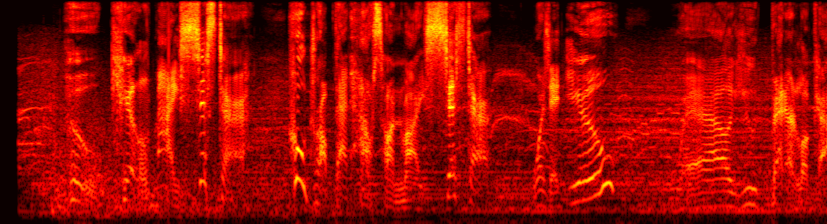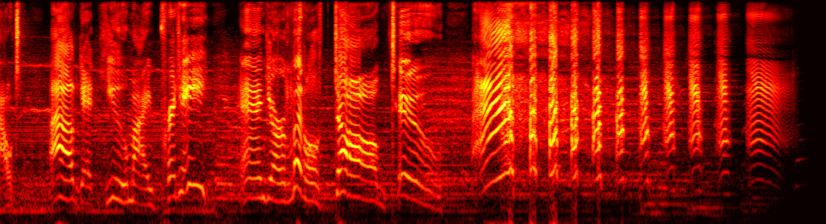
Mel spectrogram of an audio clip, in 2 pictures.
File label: Wicked Witch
